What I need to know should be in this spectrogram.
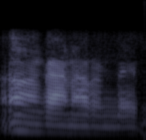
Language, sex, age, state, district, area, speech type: Malayalam, male, 18-30, Kerala, Wayanad, rural, conversation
